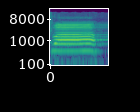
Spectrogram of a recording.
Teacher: सनाया औलिया का किनारा और नीचे के होठों का तरी वाला हिस्सा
